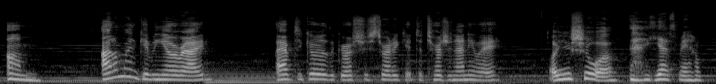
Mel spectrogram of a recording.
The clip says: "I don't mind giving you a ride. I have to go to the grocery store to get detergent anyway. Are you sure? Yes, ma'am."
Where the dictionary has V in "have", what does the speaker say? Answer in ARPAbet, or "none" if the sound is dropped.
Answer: F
